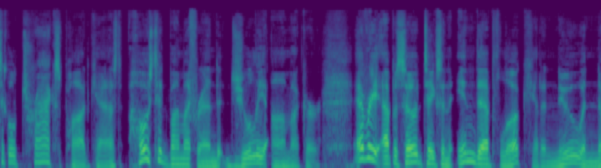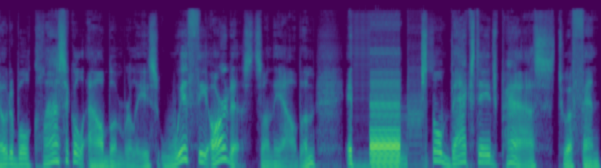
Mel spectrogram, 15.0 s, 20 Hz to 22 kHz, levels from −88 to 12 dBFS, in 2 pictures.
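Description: Compressed frames skipped at 2.36 to 2.38 s: the speech jumps forward by roughly 70 ms, which fits about seven missing or rejected frames of the compressed stream.

Robotic sound from repeated short buffers between 11.94 and 12.95 s: the voice becomes a rigid metallic buzz at 66.8 Hz for that whole stretch. The likely cause is audio arriving too seldom, so a piece of about 15 ms is replayed over and over while new speech is skipped.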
